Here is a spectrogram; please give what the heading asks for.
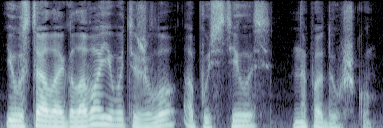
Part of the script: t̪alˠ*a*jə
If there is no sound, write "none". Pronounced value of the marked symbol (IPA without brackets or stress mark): ə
